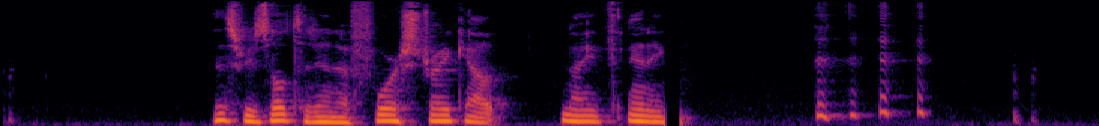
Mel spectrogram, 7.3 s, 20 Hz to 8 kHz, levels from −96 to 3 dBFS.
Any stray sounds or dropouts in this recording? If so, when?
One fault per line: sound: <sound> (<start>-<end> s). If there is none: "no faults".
sound: dropout (4.4-4.5 s)
sound: laugh (5.4-6.2 s)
